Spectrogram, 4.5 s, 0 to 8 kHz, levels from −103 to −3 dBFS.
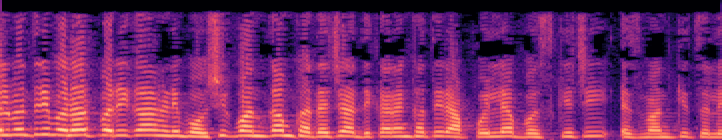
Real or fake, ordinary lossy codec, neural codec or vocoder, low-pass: real; MP3, 48 kbps; none; 7.2 kHz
